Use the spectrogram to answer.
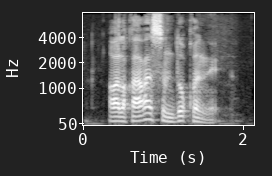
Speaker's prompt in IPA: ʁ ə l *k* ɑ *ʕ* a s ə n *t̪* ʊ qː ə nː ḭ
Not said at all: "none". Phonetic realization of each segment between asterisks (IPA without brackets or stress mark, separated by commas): q, ʁ, d̪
